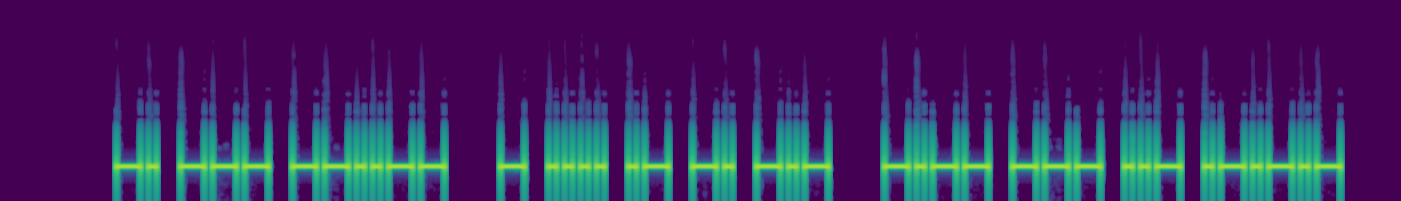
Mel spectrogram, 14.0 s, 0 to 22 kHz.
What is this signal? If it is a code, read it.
Morse code, heard as a keyed tone, about 15 wpm, 700 Hz. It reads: NO, THANK YOU.
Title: Sentences from Top 600 Words 15wpm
